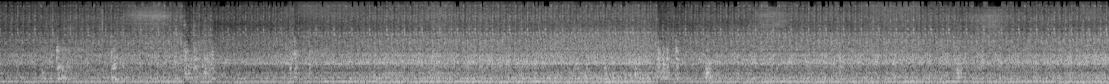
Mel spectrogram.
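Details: Mitsubishi Eclipse 6G75 after rebuild, warming up: even idle with steady low hum and no clear knock or tap; sounds smooth before the tapping returned louder later.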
